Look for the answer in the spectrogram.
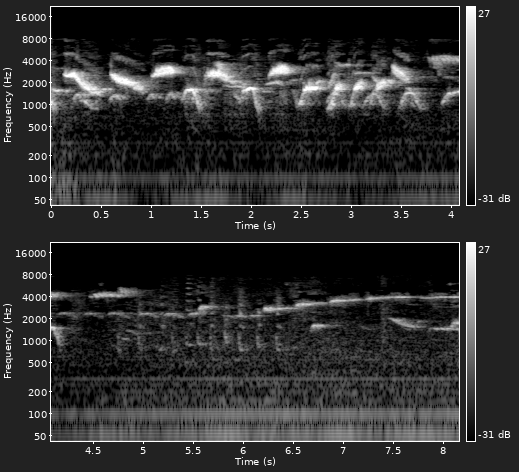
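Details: White-rumped shama, a champion songbird in long rolling song: loud varied fluty whistles and slurred notes in quick succession, followed by softer high thin notes and a faint rising whistle; low steady hum beneath.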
